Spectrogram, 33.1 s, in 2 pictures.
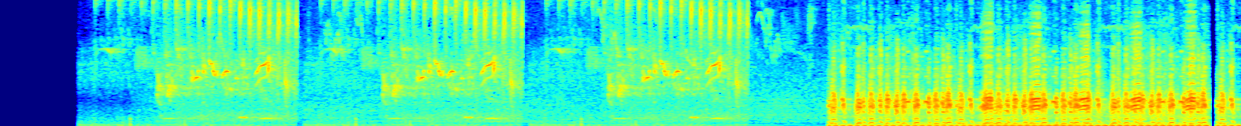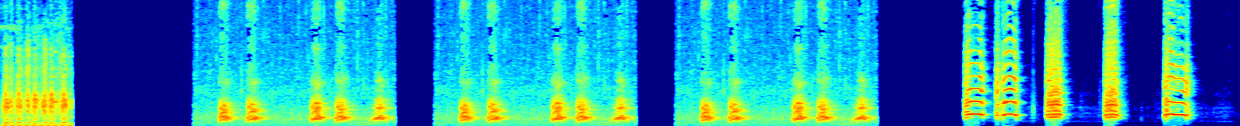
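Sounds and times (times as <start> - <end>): ducklings quacking and peeping: 11.0 - 17.5.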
